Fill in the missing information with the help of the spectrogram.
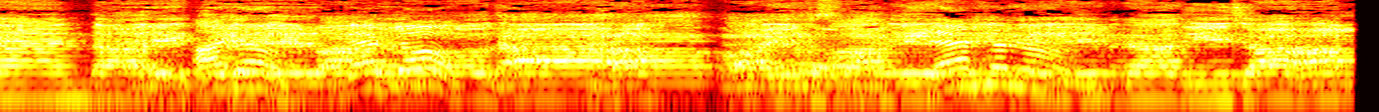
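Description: Sanskrit mantras chanted in a melodic recitation over a steady held drone, during a Hindu puja. The chanting cuts off suddenly near the end.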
